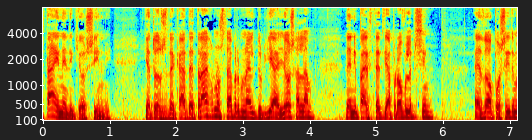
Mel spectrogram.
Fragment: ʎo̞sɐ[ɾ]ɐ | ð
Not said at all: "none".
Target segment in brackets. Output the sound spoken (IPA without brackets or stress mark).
l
